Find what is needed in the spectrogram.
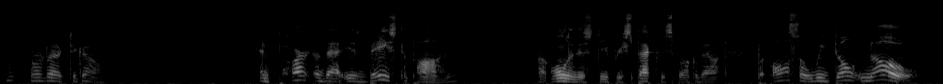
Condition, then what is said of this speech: No condition.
